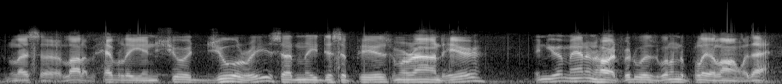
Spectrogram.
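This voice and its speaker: An actor playing a worried, folksy resort owner in a vintage radio drama, hesitant and plain-spoken. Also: male voice, lowish voice, lively intonation, a little fast, natural voice. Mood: worried, confiding. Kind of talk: 1950s radio drama acting. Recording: dull, noisy vintage radio recording.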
